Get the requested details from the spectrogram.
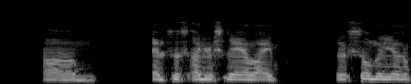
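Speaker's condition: Cleft lip and palate; rare genetic birth disorder

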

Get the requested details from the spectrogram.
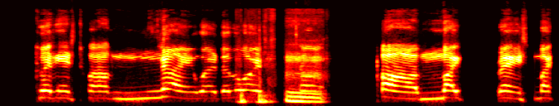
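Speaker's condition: Cerebral palsy; speech impediment, talks really slow, mind thinks faster than can talk

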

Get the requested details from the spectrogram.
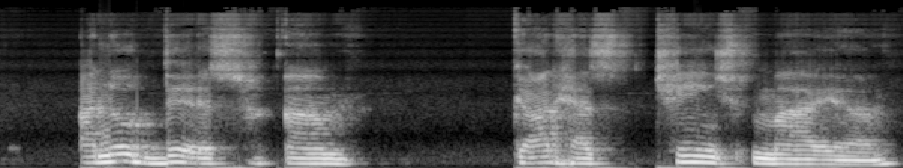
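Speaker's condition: Aphasia; left-brain stroke during AFib ablation, brief right-sided weakness, church speech coach from first week; aphasia group of about 15, speech therapy, aphasia center, talks better than some, preaching again; reading, writing on waking, reading returned first, speaking slower, long couldn't say therapy

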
